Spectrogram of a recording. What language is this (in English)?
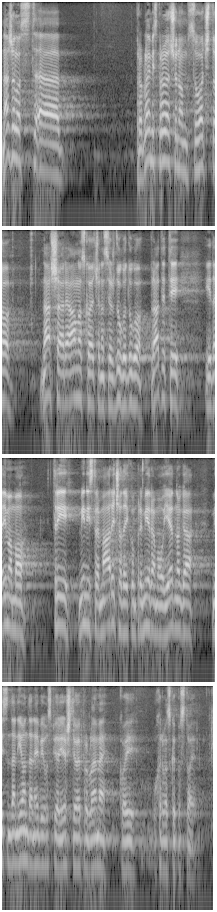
Croatian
